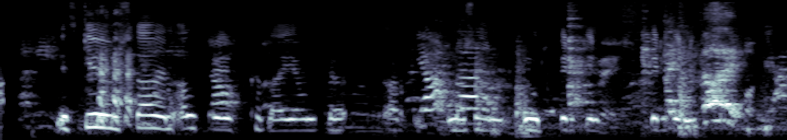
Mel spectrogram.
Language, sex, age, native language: Icelandic, male, 13, Icelandic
